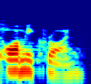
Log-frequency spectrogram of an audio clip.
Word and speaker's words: omicron: omicron or omicron okay so i would say omicron but guinea gaming some people actually use it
